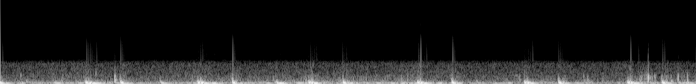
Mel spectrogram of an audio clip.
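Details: Man's heartbeat and breathing via digital stethoscope on the chest while relaxing/sleeping: steady two-part heartbeat near 55 a minute under a low hum and soft breath noise; normal heart sounds.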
